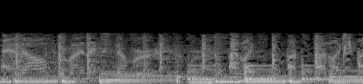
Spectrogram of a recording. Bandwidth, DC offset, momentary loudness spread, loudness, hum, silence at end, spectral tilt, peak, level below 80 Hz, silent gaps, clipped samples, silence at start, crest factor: 4.5 kHz; 0.3%; 5 LU; -22 LUFS; none; 0 s; -11 dB/octave; -6 dBFS; -36 dBFS; none; under 0.1%; 0 s; 14 dB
